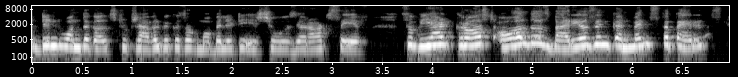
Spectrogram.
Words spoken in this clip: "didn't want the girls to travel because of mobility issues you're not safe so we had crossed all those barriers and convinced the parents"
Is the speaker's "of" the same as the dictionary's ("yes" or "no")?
yes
